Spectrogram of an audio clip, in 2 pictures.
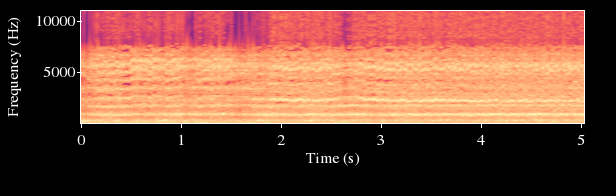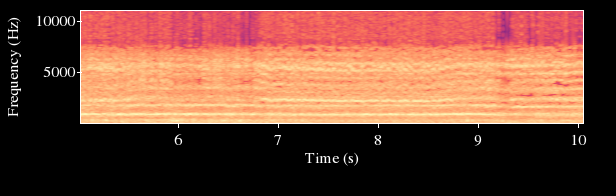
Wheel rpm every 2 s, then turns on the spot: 230, 220, 210, 220, 220.
none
